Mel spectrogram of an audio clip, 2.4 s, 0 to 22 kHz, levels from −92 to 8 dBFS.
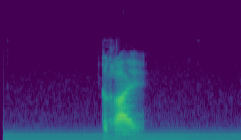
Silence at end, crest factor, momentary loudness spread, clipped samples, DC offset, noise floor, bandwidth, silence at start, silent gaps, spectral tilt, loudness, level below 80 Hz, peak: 0.5 s; 24 dB; 26 LU; under 0.1%; under 0.1%; -47 dBFS; 6.8 kHz; 1 s; none; -3 dB/octave; -24 LUFS; -48 dBFS; -4 dBFS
